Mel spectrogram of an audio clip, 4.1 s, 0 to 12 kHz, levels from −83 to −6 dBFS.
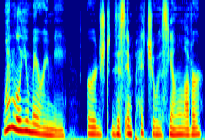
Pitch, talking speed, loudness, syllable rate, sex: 175 Hz, 145 wpm, -17 LUFS, 4.2 syllables/s, female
